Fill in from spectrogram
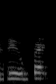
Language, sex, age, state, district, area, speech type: Manipuri, female, 18-30, Manipur, Kangpokpi, urban, conversation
